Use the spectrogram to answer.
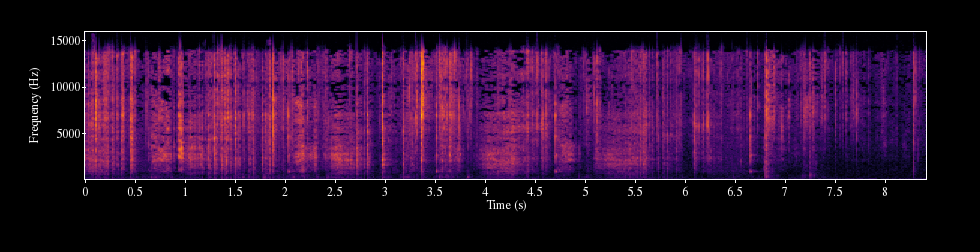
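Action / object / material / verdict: scrape / bar of soap / soap / none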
